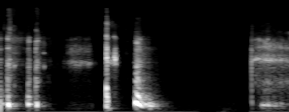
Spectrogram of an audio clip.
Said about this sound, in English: You can probably tell I'm trying not to cough.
